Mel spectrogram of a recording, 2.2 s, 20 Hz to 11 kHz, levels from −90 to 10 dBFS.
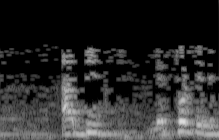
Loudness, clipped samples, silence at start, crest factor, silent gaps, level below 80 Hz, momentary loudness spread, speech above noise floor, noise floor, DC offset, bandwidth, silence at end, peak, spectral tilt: -19 LUFS; under 0.1%; 0 s; 20 dB; none; -52 dBFS; 20 LU; 23 dB; -41 dBFS; under 0.1%; 3.7 kHz; 0 s; 0 dBFS; -11.5 dB/octave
